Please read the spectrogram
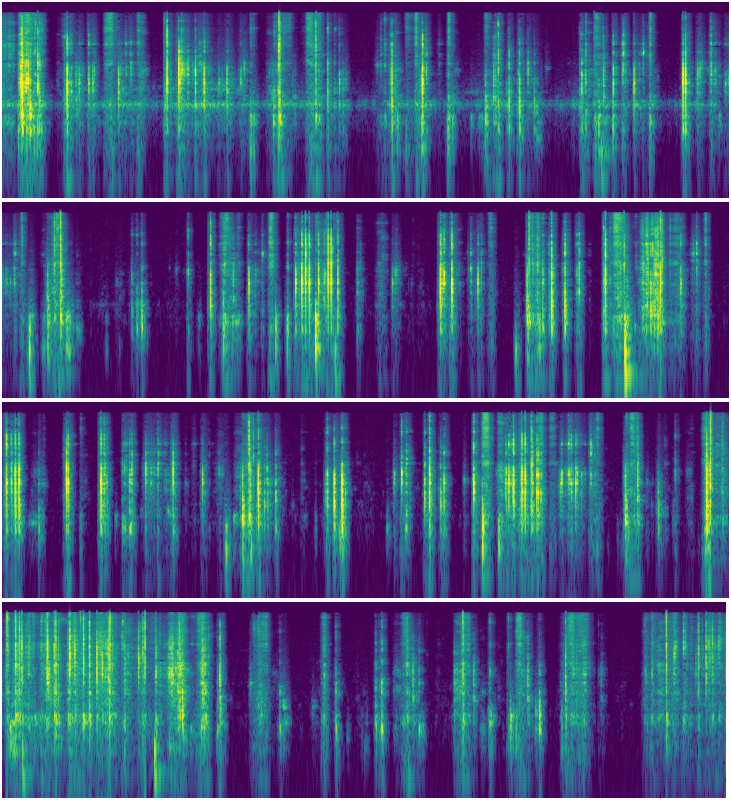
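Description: Irregular small clicks and taps of metal tweezers picking up tiny surface-mount LEDs and setting them on printed circuit boards and the wooden bench during hand soldering, coming in clusters with short pauses between.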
